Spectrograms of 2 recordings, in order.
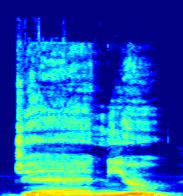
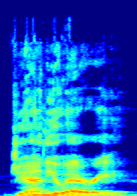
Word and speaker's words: January: Enero, decimos Jenny, así como Jenny, Jenny, January, okay? January. This is the correct pronunciation.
